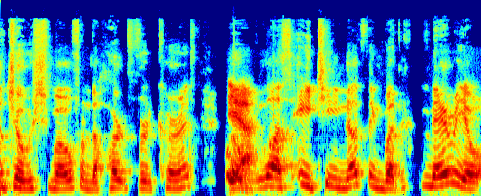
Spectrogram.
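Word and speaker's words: Courant: that on the podcast you're gonna say karant it's the current current whatever Jeff Jeff Jacobs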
